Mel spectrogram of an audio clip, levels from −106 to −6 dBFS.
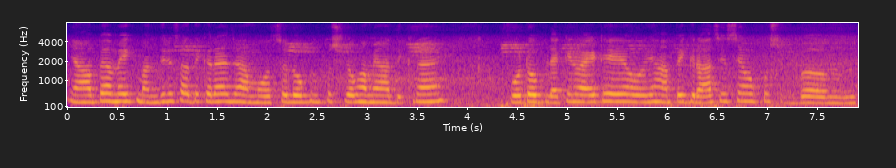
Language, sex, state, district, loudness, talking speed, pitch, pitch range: Hindi, female, Bihar, Begusarai, -31 LUFS, 250 wpm, 245 Hz, 235-260 Hz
